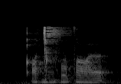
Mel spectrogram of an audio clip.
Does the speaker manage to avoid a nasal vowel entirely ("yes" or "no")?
no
